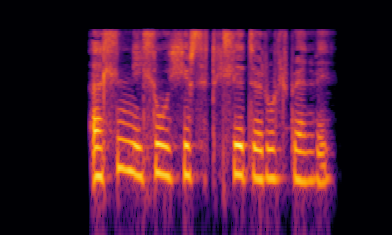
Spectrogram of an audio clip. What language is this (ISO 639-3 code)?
mon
